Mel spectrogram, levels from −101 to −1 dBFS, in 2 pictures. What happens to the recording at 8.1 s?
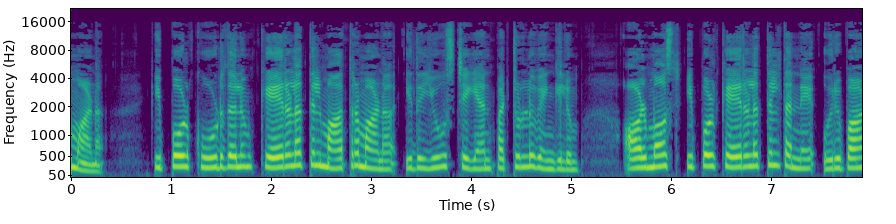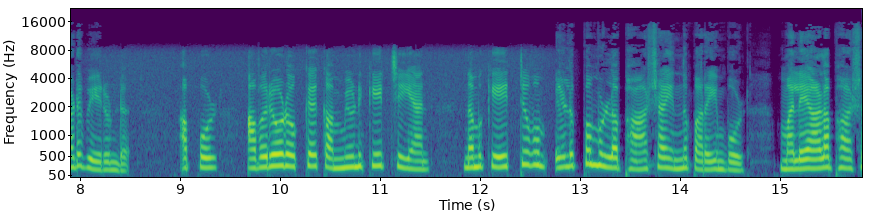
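At 8.1 s the radio is blending from digital to analogue FM (7.82–13.02 s) over a 456 ms cross-fade: level drops about 1 dB, and faint hiss appears.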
